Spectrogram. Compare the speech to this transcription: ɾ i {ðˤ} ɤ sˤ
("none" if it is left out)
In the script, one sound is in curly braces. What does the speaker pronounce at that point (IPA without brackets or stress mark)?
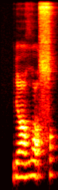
ðˤ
